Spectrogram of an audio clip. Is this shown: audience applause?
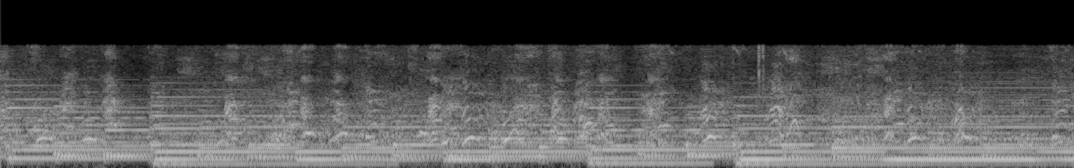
no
